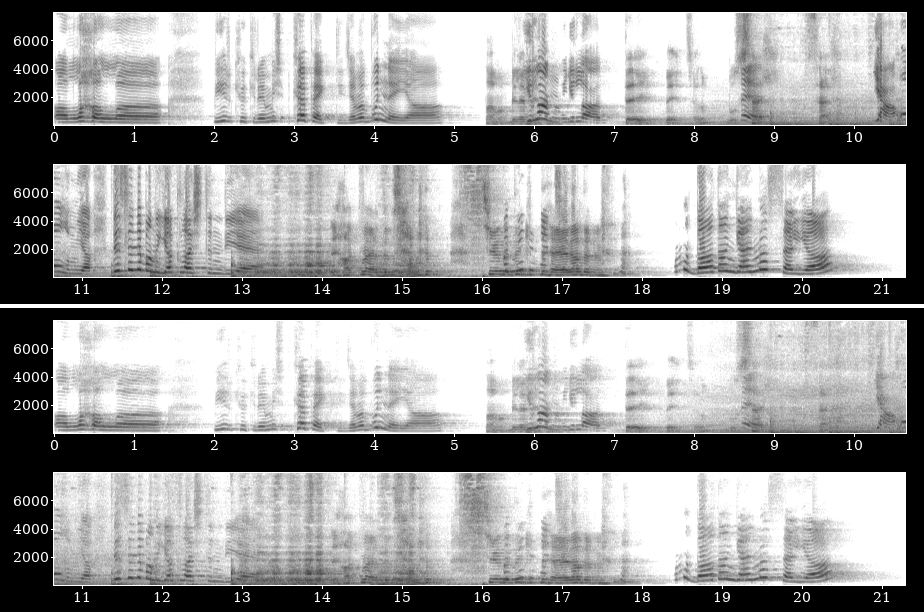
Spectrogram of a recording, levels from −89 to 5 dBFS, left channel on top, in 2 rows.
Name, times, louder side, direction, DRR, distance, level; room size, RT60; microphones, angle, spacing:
voice 1, 0.0-1.7 2.0-4.9 5.9-6.9 8.6-8.9 10.3-13.3 16.3-17.1 18.4-20.4, left 6 dB, 75° left, 0.6 m, -28 dB
voice 2, 5.4-6.1 7.2-9.0 9.4-9.9 14.1-18.0, left 3 dB, 40° left, 0.7 m, -31 dB
sound 1, 7.2-12.9, right 2 dB, 80° right, 0.9 m, -42 dB
sound 2, 9.0-14.3 14.6-16.2, right 1 dB, 15° right, 2.3 m, -30 dB
24.5 x 19.0 x 6.9 m
head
